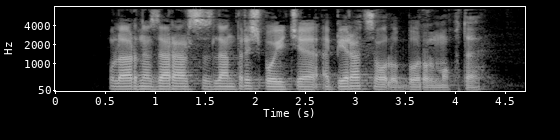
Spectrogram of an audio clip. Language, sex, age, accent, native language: Uzbek, male, 18-24, Samarqand, Uzbek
